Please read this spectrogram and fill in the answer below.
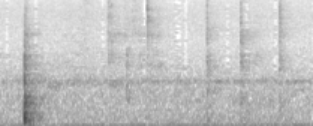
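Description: Hands handling and opening a small cardboard product box: one sharp click just after the start, then a few faint, light clicks and taps.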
